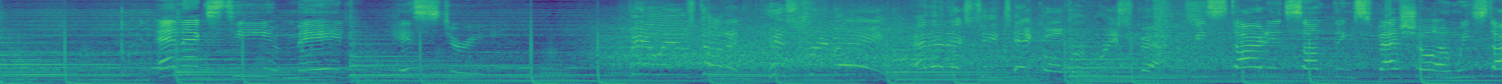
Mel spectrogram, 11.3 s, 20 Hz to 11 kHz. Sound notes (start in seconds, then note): 4.4 cheers & applause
